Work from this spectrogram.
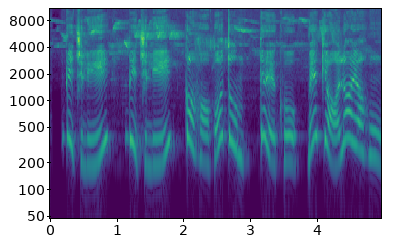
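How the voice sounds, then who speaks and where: A woman uses a cartoonish character voice, pitched high with very wide swings. She talks at a very slow pace. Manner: cocky, scheming.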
